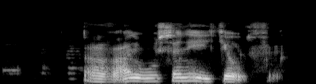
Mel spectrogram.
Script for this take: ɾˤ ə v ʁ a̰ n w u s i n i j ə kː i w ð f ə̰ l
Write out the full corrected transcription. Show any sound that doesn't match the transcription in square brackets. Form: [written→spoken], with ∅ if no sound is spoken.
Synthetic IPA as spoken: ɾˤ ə v [ʁ→ʕ] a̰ n w u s [i→æ] n i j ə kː [i→æ] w ð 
